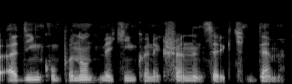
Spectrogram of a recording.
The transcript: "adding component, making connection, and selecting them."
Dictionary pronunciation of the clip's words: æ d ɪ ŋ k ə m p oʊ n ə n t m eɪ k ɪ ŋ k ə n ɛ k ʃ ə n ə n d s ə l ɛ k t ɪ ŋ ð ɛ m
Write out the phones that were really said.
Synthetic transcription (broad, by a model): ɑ d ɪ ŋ k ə p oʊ n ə t m eɪ k ɪ ŋ k ə n ɛ k ʃ ə n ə n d s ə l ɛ k t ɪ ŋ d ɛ m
